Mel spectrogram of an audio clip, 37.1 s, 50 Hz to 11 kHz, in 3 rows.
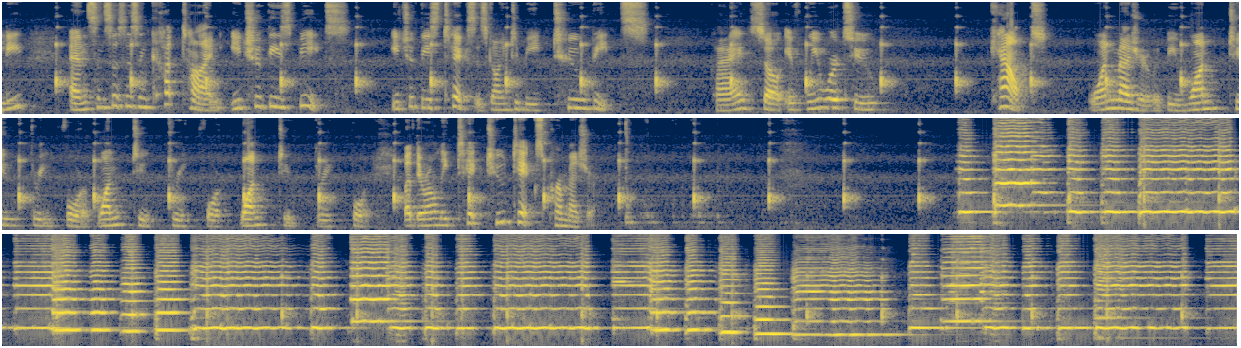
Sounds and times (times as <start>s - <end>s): Violin, fiddle: 21.9s - 37.0s.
